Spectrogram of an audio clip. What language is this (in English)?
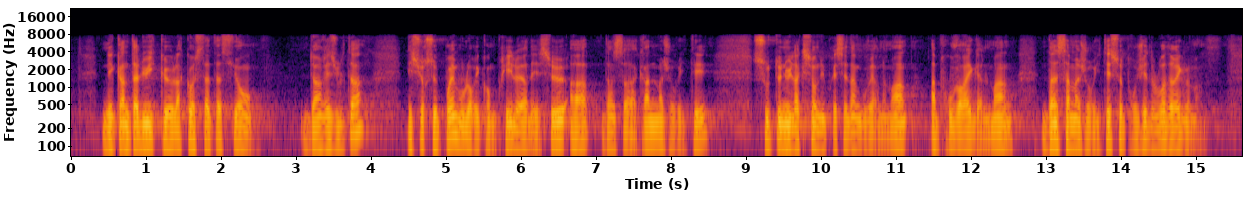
French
